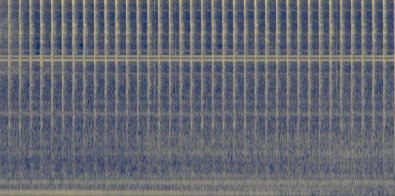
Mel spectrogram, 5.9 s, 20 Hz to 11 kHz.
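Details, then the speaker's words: V8 (LS swap) idling with sharp, regular ticks about three a second over a low, uneven rumble. The low-RPM misfire was traced to cheap injector adapters after nearly a day of searching. "all right folks after almost a day of searching for a low RPM misfire this is what I [Music]"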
